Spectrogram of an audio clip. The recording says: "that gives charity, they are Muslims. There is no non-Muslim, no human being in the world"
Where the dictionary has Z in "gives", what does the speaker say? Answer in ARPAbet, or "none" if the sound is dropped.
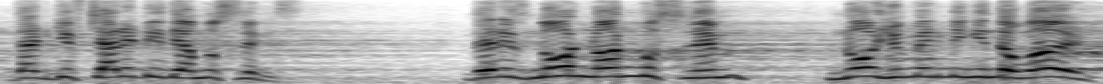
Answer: none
